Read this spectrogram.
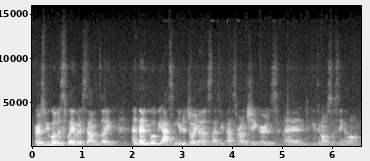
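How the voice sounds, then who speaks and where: Young woman presenter, bright and distant. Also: fairly low pitch, fairly even intonation, a little fast, slight background noise. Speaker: student presenter. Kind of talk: reading a prepared talk. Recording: roomy echo, distant from mic.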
